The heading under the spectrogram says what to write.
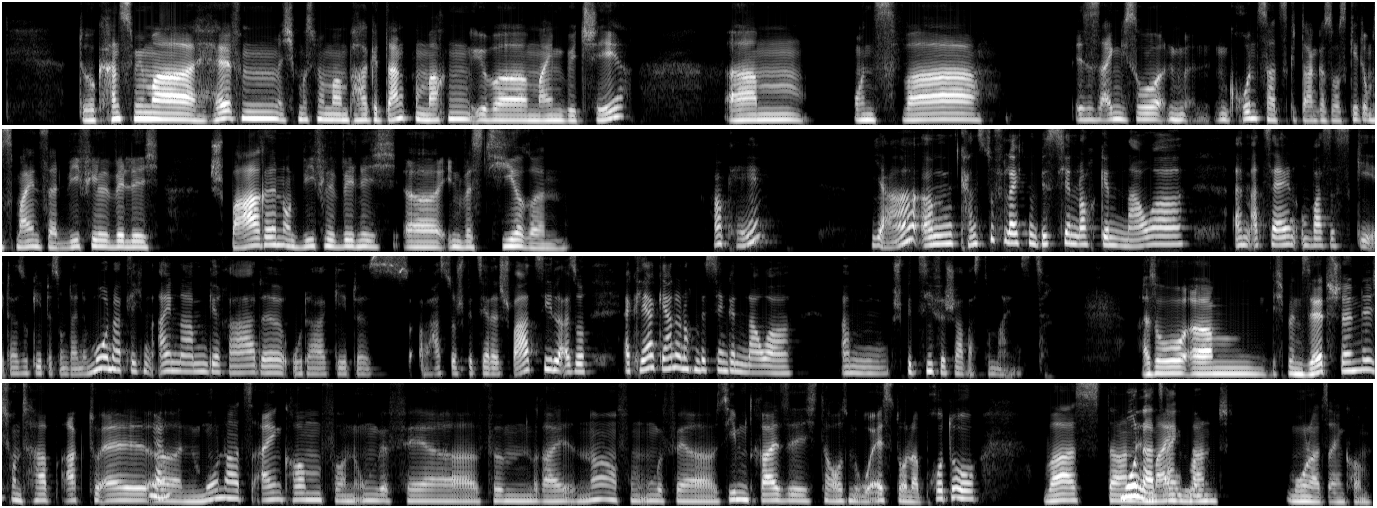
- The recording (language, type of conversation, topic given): German, advice, Wie kann ich meine Sparziele erreichen, ohne im Alltag auf kleine Freuden zu verzichten?
- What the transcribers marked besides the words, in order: none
